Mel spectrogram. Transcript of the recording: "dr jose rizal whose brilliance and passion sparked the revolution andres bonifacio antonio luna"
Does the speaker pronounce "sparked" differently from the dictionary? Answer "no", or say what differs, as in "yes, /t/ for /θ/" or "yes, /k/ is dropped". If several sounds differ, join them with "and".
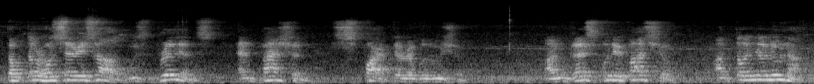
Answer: yes, /k/ is dropped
